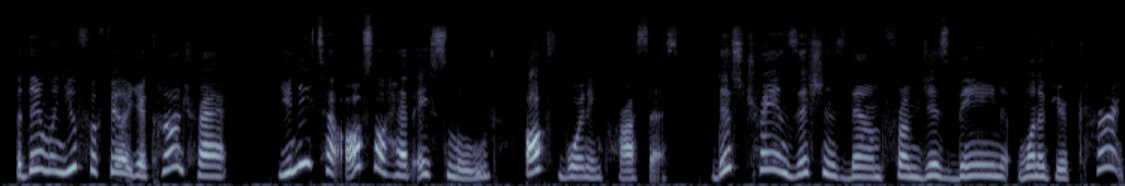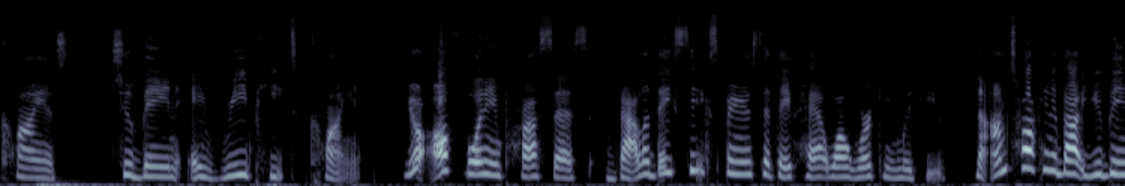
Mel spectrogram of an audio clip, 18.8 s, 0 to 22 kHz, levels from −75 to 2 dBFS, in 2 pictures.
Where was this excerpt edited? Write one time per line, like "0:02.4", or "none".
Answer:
0:17.5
